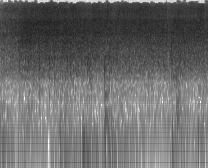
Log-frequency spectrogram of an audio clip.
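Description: Chickpea biryani-style mixture with cauliflower, sea samphire and garlic puree stirred in a hot pan, a dense continuous sizzle and hiss with low scraping thumps from the spoon, steady and close, no voices.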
